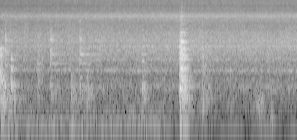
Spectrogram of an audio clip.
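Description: Chopped bacon frying in lard in an aluminium pot, a steady sizzle, with a wooden spoon stirring it at first. A brief louder sound cuts in about three and a half seconds in.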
